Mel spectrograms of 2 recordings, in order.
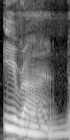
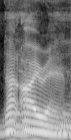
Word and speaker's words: Iran: And the reporter said, well, first of all, you pronounce our country's name wrong. It's Iran, Iran.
